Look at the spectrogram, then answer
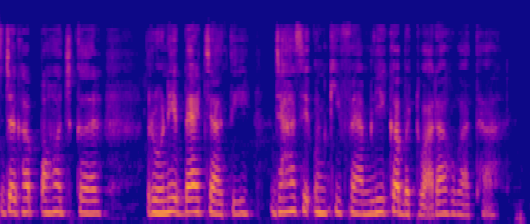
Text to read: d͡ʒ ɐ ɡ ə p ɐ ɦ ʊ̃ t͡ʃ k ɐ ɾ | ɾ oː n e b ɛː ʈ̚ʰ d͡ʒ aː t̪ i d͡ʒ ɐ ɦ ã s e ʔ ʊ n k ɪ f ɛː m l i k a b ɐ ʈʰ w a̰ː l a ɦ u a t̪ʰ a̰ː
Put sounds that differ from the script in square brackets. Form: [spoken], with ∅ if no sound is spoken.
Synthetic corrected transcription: d͡ʒ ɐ ɡ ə p ɐ ɦ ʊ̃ t͡ʃ k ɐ ɾ | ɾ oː n e b ɛː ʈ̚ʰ d͡ʒ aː t̪ i d͡ʒ ɐ ɦ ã s e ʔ ʊ n k [i] f ɛː m l i k a b ɐ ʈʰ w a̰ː [ɾ] a ɦ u a t̪ʰ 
